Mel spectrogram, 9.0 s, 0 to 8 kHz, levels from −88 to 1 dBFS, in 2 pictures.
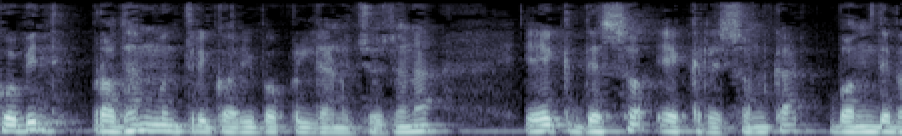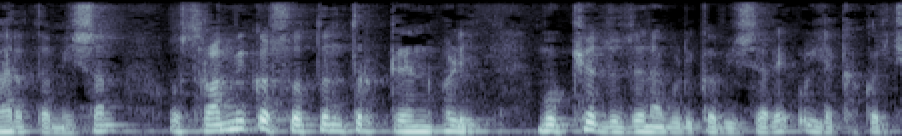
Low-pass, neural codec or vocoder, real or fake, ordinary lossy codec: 7.2 kHz; none; real; AAC, 48 kbps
